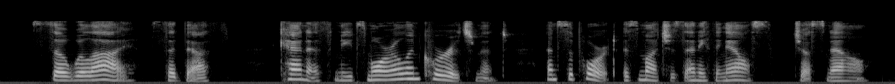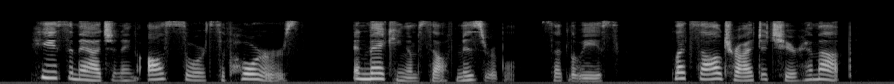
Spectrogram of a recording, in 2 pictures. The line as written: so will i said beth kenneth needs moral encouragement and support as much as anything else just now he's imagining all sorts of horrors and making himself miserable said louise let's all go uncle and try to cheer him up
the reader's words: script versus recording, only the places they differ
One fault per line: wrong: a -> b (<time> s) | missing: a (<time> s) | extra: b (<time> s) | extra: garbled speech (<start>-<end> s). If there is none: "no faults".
missing: go uncle and (16.2 s)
